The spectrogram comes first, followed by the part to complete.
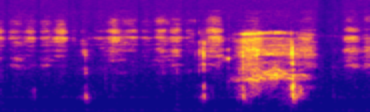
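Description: Near silence, with a few faint taps and soft scratches from a stylus writing on a screen.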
